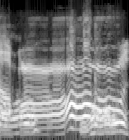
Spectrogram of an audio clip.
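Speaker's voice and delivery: loud, high mock grunge wail; hammed-up singer parody, mouth full; potato-mouthed singer. Shown as a demonstration. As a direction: bellow it as if round a potato. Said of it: "you can sound like him".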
